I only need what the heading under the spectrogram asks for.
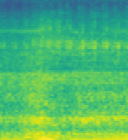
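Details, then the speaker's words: Peugeot Berlingo diesel van after its failed timing chain was replaced, on first start: even, settled diesel clatter at a steady idle with no missing beats. No valve damage, runs smoothly. "Sweet as a nut. Oh, that's nice. Eh? That sounds nice. Yeah, it's not missing. Yes. No valve damage."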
